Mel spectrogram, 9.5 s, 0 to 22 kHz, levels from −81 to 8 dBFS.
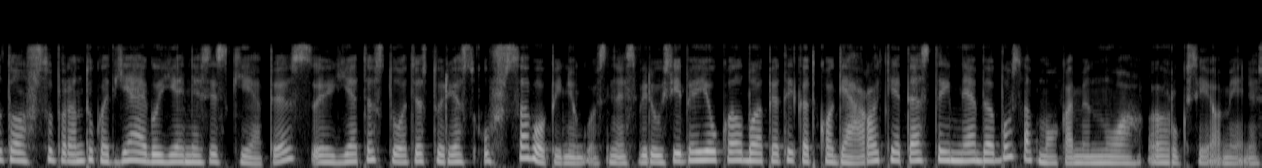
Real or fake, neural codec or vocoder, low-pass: fake; codec, 16 kHz, 4 kbps, FunCodec, trained on LibriTTS, 50 frames a second; 7.2 kHz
